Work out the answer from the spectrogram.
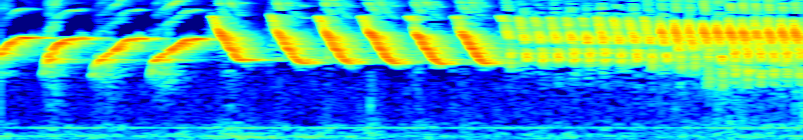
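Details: Canary song used as a prompt to get other canaries singing: rising whistled notes around four a second, then falling sweeps, ending in a fast buzzy trill.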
